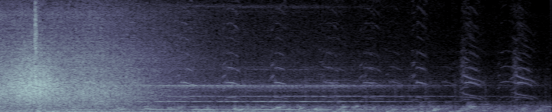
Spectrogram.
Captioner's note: dramatic sonar ringing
